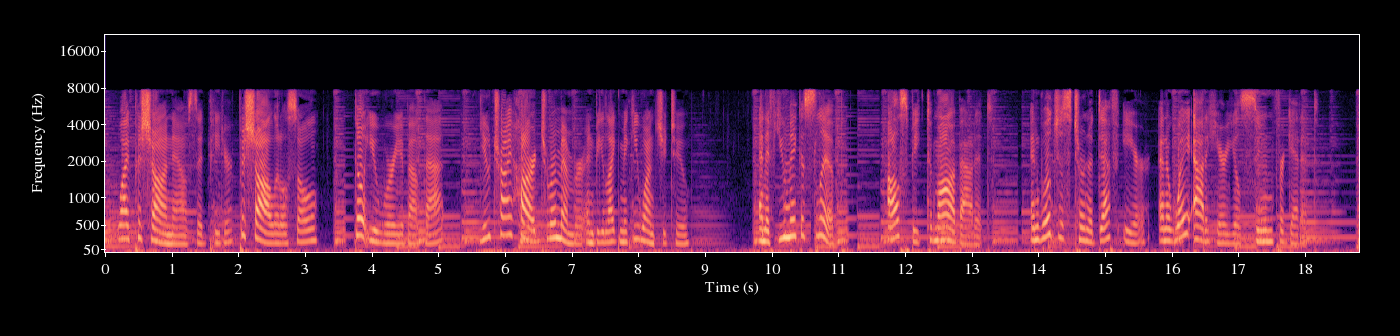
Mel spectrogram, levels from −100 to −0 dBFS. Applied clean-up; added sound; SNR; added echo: none; Guitar; 13 dB; none.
